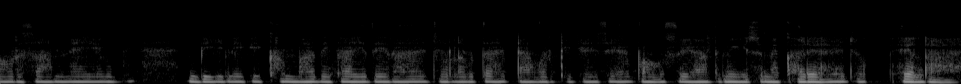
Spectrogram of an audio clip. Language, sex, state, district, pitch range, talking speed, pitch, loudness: Hindi, male, Bihar, Araria, 115-120 Hz, 170 wpm, 120 Hz, -41 LUFS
